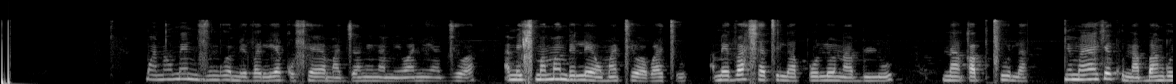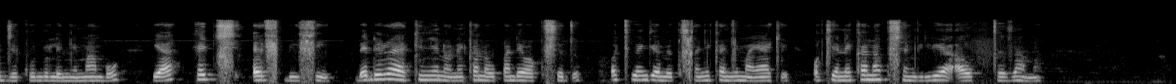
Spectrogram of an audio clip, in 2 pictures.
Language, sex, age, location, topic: Swahili, female, 18-24, Kisumu, government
